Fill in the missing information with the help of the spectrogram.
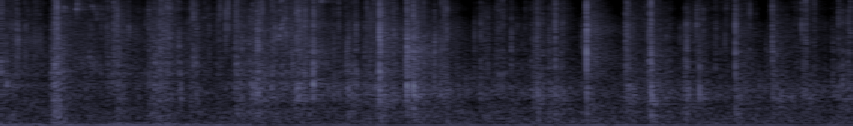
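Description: Thin plastic packaging bag crinkling and crackling in quick, irregular snaps as it is pulled against a katana blade to slit it open.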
